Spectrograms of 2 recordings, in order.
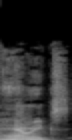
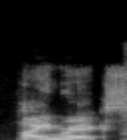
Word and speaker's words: Heinrichs: with us today, Heinrichs, but the correct pronunciation is not Heinrichs, is what? Heinrichs.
